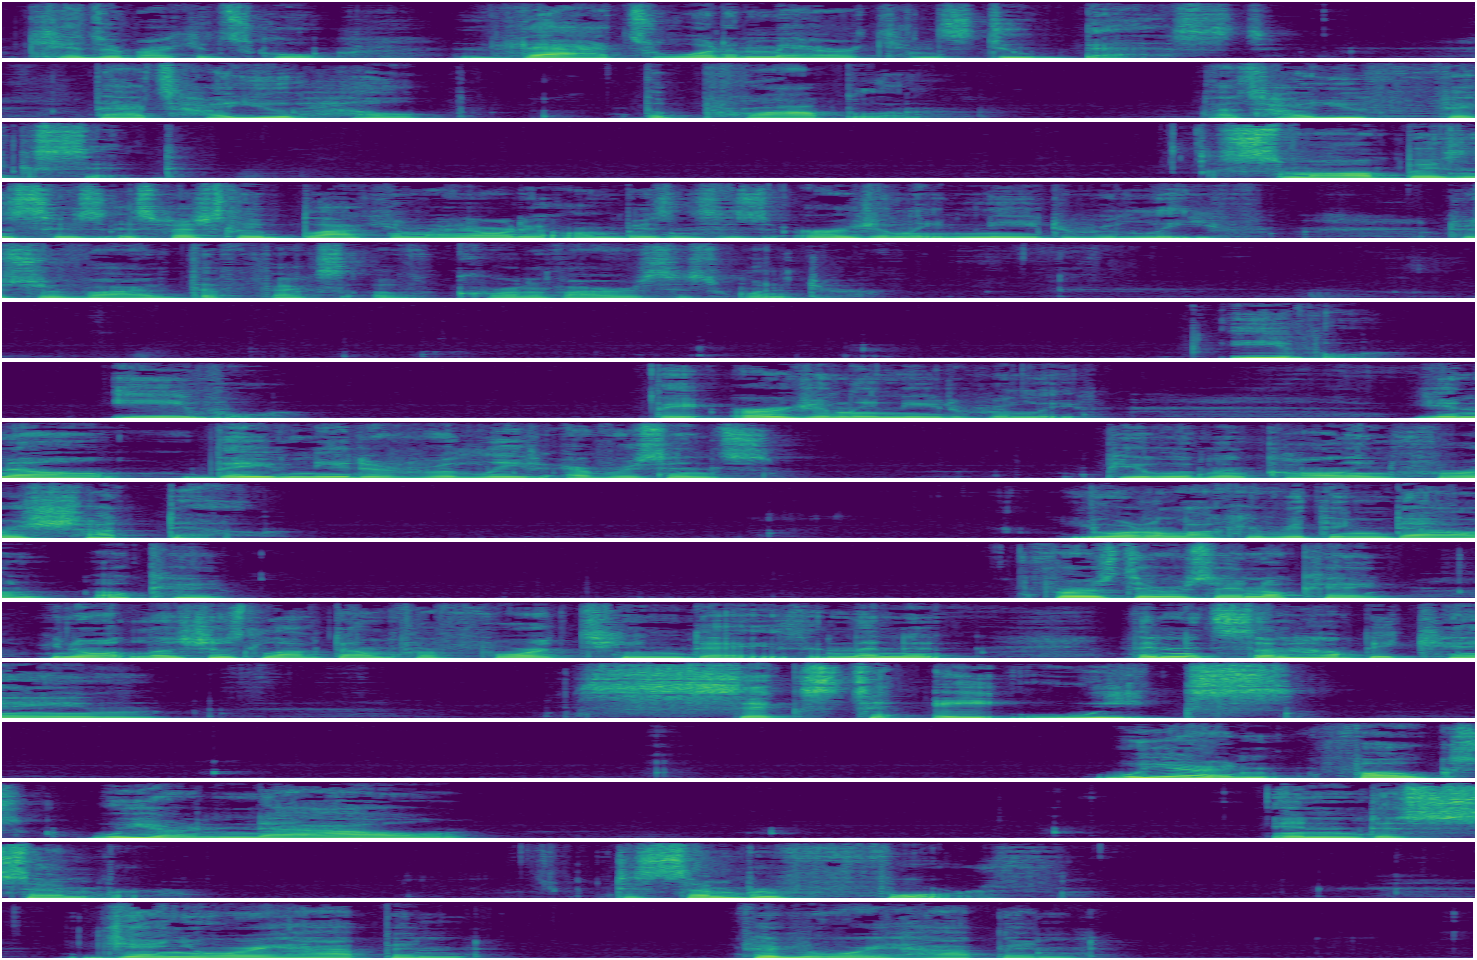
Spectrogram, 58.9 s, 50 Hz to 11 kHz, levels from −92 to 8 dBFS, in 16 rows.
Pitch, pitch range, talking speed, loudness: 135 Hz, 115-170 Hz, 110 wpm, -20 LUFS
